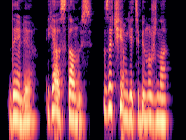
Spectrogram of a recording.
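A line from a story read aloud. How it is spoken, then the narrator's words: Sad sighing woman. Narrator (Russian): Печально вздохнув, промолвила женщина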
